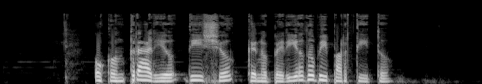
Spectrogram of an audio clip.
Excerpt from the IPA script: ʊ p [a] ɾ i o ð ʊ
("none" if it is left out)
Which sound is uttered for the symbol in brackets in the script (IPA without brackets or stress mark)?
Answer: e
